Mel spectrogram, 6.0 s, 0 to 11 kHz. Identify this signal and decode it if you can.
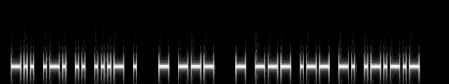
Morse code, heard as a keyed tone, about 28 wpm, 700 Hz. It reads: DRIVE TO TOWN.
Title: Sentences from Top 1000 Words - Review Part 6 - 28wpm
